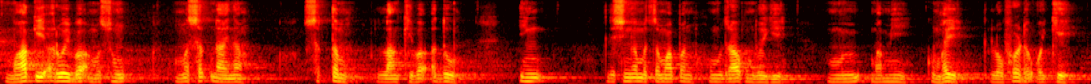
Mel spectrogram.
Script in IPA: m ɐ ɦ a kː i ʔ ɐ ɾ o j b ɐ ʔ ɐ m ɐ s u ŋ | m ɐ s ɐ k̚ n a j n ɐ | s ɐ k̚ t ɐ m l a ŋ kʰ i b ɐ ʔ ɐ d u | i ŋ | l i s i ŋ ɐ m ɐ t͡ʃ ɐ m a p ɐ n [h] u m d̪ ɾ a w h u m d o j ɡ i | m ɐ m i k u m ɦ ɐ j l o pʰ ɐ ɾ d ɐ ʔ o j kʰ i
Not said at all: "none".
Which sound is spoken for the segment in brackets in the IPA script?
h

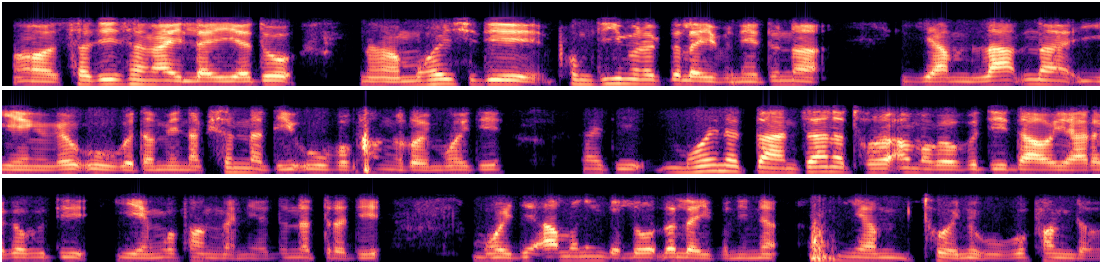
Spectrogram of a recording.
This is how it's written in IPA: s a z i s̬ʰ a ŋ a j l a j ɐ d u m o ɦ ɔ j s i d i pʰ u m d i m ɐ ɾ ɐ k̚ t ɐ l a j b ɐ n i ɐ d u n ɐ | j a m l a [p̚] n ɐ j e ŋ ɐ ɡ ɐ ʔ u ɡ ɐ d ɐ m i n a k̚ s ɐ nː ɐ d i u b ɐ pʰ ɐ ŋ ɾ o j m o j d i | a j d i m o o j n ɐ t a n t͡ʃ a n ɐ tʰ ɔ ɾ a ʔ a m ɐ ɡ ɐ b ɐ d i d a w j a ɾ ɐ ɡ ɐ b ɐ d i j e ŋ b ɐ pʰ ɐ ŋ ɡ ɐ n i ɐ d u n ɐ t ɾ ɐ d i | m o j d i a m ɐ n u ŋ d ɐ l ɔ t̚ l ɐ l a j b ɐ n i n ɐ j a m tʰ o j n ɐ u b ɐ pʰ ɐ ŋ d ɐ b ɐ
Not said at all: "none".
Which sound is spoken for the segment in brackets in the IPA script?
p̚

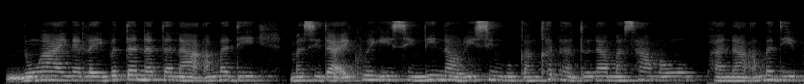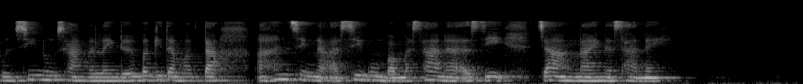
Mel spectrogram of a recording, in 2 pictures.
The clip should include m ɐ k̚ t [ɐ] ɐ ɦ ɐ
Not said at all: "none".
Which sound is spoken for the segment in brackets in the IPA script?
ɐ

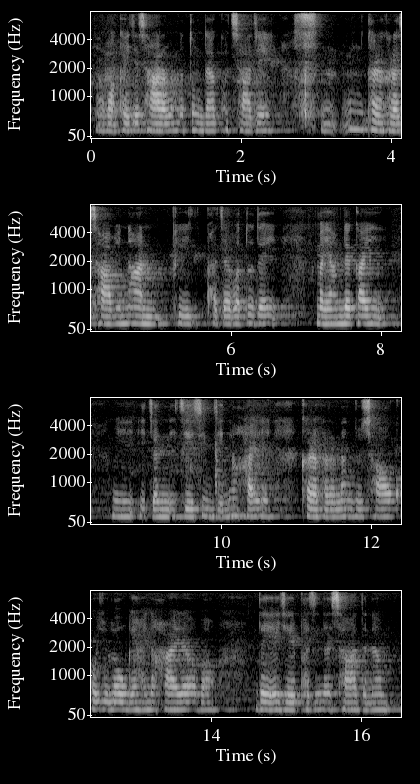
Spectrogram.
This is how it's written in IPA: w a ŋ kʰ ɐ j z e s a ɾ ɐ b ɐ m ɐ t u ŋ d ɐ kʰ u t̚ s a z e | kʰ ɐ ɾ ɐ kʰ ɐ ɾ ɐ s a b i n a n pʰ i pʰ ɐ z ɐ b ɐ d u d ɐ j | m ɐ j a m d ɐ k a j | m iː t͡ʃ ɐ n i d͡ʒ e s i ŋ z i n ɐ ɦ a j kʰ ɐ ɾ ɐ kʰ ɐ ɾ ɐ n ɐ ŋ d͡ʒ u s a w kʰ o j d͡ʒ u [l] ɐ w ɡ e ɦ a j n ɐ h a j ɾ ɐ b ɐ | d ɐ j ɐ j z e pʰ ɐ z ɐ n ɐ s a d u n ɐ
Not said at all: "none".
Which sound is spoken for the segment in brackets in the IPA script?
l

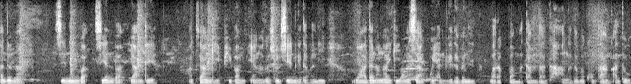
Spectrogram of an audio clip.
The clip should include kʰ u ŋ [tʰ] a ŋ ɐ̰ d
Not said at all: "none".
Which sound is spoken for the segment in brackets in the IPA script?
tʰ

